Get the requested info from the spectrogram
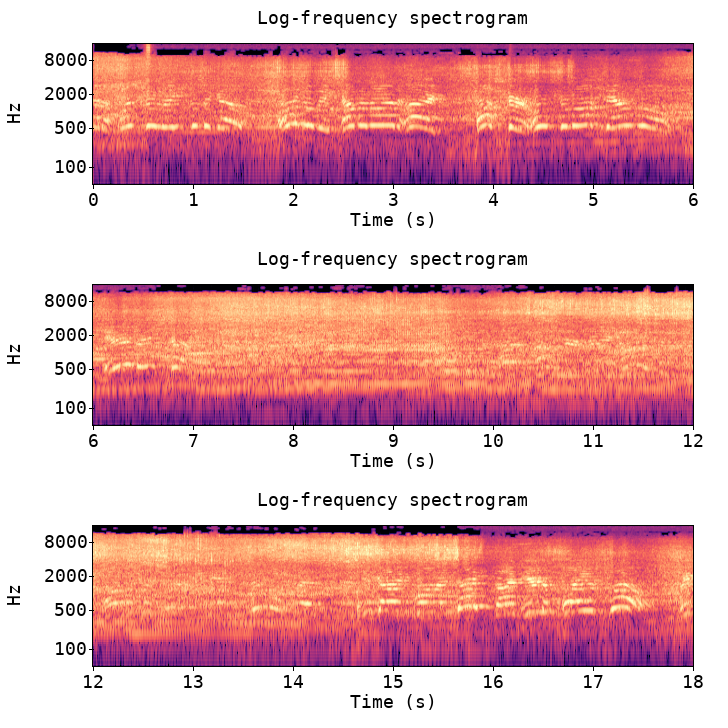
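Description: Several Thunder Car stock cars racing together round a paved oval, their engines running hard. The din is loudest in the middle, as the pack passes close.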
